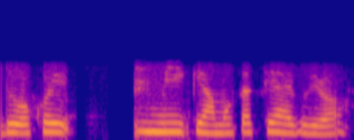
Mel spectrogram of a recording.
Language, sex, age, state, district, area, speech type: Manipuri, female, 30-45, Manipur, Chandel, rural, conversation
